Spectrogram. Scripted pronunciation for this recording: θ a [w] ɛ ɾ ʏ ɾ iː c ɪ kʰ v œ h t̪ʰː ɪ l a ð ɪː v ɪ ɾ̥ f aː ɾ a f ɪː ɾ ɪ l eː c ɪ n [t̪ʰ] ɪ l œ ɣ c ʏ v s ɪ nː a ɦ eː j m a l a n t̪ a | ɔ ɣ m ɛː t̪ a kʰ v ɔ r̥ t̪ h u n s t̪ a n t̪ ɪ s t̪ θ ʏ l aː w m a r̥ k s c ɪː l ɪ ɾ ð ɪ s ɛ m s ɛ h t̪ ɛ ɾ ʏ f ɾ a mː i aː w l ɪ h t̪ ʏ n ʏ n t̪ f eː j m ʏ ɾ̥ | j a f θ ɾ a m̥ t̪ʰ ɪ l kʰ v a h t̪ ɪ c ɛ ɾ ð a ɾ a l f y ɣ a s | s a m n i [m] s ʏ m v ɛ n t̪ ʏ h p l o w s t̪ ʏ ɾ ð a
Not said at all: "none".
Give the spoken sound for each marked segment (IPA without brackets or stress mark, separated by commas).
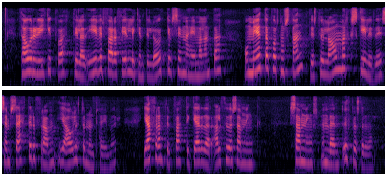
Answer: w, t̪, ŋ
